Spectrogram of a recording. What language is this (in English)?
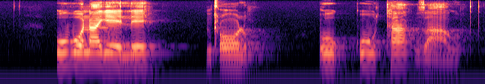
South Ndebele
